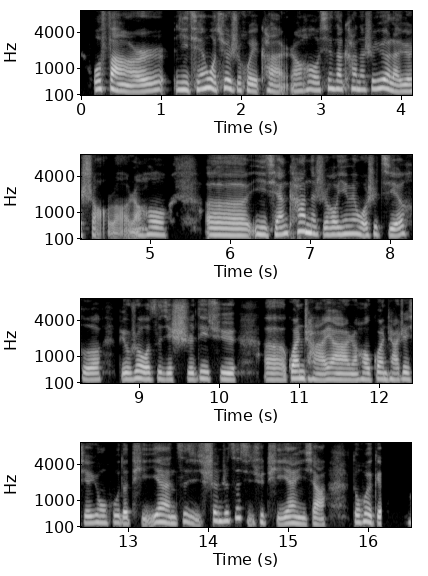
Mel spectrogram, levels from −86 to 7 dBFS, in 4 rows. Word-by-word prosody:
我 235 - +3
反 240 -5 +6
而 175 +6 +1
以 220 0 0
前 235 +7 +2
我 265 - +5
确 260 +4 +2
实 215 -3 -3
会 195 -3 0
看， 185 -2 -4
然 185 - -4
后 215 +1 -1
现 245 +4 -1
在 235 -1 +1
看 240 0 -3
得 225 - -2
是 240 +2 -3
越 255 0 +4
来 180 -3 +1
越 180 +1 +1
少 - - -4
了。 - - -7
然 - - -3
后， 195 0 0 0.5
呃， 185 -2 +3
以 200 0 -1
前 200 +4 +2
看 275 +2 +4
的 235 - +4
时 195 -2 -4
候， 195 0 +1
因 210 +2 0
为 225 - 0
我 180 -4 +1
是 205 +3 -5
结 185 -1 +1
合， 175 -5 -1 0.2
比 - - -7
如 180 - +2
说 200 +2 +2
我 180 - +5
自 185 +1 -5
己 175 -1 -2
实 175 0 -2
地 195 +3 -2
去， 175 -2 0 0.3
呃， 170 -1 -1
观 200 0 +5
察 175 -4 -1
呀， 170 -1 +3
然 160 0 -1
后 175 -1 0
观 185 0 -1
察 170 -1 -2
这 185 +1 0
些 185 +1 -1
用 195 0 -1
户 195 +2 -3
的 170 -3 +2
体 - - -8
验， 200 -3 +2
自 220 +6 -4
己 170 -8 -5
甚 240 - -1
至 240 +1 0
自 320 +6 -2
己 320 - -8
去 205 - -5
体 155 -4 -6
验 180 -1 +2
一 - - -1
下， 155 -1 0
都 - - -19
会 - - -38
给 - - -27 0.7
我 195 - -17
190 Hz, 275 characters per minute, -21 LUFS, 175-215 Hz, 0.7 s, 反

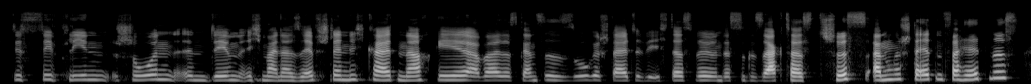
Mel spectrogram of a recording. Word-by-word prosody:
Disziplin 215 -1 -7
schon, 210 +3 -4
indem 195 0 -3
ich 190 +3 -8
meiner 180 -1 -1
Selbstständigkeit 205 +3 +2
nachgehe, 200 +1 +2
aber 190 +1 0
das 190 -1 -7
Ganze 190 +2 -5
so 190 +3 -7
gestalte, 190 -2 -2
wie 340 - -9
ich 345 - -15
das 190 0 -3
will“ 190 0 -2
und 185 - -11
dass 180 0 -9
du 190 - -14
gesagt 175 0 +3
hast: 180 -1 +3
„Tschüss 235 +3 +2
Angestelltenverhältnis“? 230 +5 +2
200 Hz, 135 wpm, -25 LUFS, 185-215 Hz, -, gesagt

